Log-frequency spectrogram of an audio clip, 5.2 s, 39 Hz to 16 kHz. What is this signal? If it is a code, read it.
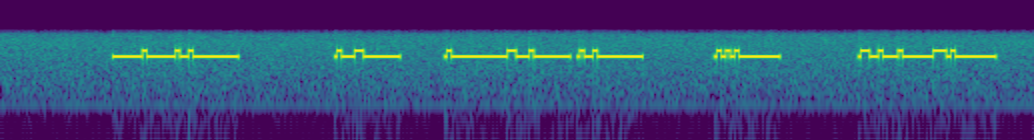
TTY/TDD text telephone tones (45.45 baud Baudot), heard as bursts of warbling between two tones, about 400 Hz shift, 1600 Hz centre, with hum. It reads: 7C60H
